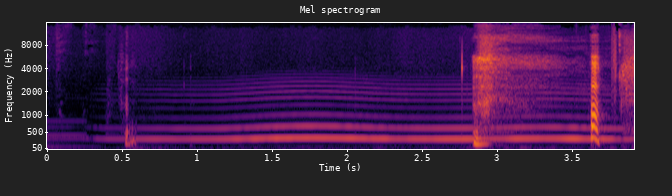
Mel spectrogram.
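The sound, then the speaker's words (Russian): A steady, smooth theremin tone holds one mid-low pitch for several seconds, wavering gently up and down as natural vibrato from the player's slight swaying in its electric field, interrupted by a few short bursts of rustling noise. “что если подойти к терминвоксу да.”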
